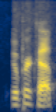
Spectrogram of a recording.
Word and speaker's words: Cooper Kupp: Cooper Kupp.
